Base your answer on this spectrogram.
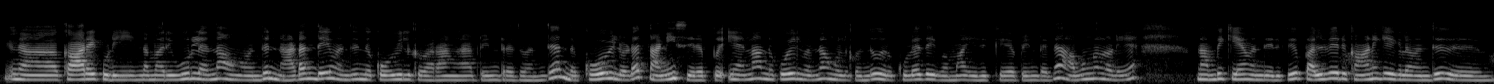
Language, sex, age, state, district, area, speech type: Tamil, female, 18-30, Tamil Nadu, Mayiladuthurai, rural, spontaneous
